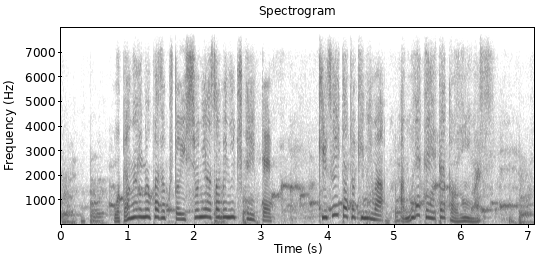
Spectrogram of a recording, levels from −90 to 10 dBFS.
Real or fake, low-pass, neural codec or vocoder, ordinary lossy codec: fake; 7.2 kHz; codec, 16 kHz, 2 kbps, FreqCodec, larger model; Opus, 32 kbps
